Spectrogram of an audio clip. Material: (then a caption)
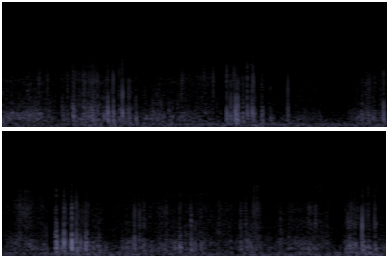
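Canvas, yarn. Fingertips scratch across the curved, raised yarn embroidery stitches on a stuffed canvas pillow. The sound is quiet, soft, dry scratching and rustling in short bursts, mostly low and mid in tone with little brightness. The scratches stop quickly, with almost no ring.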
